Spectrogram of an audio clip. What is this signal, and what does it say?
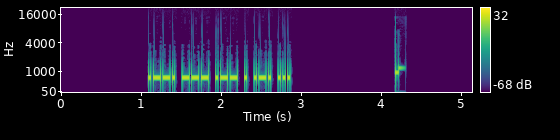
Morse code, heard as a keyed tone, about 40 wpm, 700 Hz. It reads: POWERS
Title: ES:S Suffix - Top 100 Words with Base Words 40wpm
